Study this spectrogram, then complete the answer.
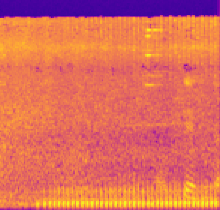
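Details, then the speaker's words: Honda Scoopy with its CMS exhaust rebuilt to turn a tinny note into a softer, deeper one, heard at idle after reassembly: a steady, even low burble with no rasp or rattle, softer than before; normal healthy exhaust note. "ada seperti ini bro lebih lembut suaranya ya"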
